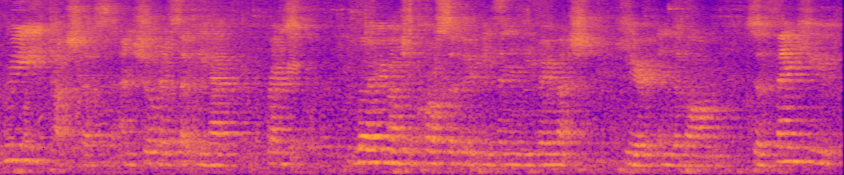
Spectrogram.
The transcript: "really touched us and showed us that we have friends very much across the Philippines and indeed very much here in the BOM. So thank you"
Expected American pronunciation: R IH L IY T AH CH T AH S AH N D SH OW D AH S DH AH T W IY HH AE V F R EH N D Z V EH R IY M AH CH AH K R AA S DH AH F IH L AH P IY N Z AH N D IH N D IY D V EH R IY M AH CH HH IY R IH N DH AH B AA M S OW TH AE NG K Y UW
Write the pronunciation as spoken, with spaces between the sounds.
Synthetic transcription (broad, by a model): R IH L IY T AH CH T AH S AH N SH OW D AH S DH AH T W IY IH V F R EH N D Z V EH R IY M AH CH AH K R AA S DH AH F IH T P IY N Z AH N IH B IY V EH R IY M AH CH HH IY R IH N DH AH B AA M S OW TH AE NG K Y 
